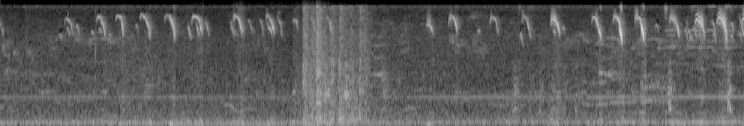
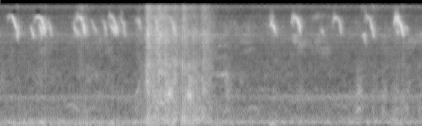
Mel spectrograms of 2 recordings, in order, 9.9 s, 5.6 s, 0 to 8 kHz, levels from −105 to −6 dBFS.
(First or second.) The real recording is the first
